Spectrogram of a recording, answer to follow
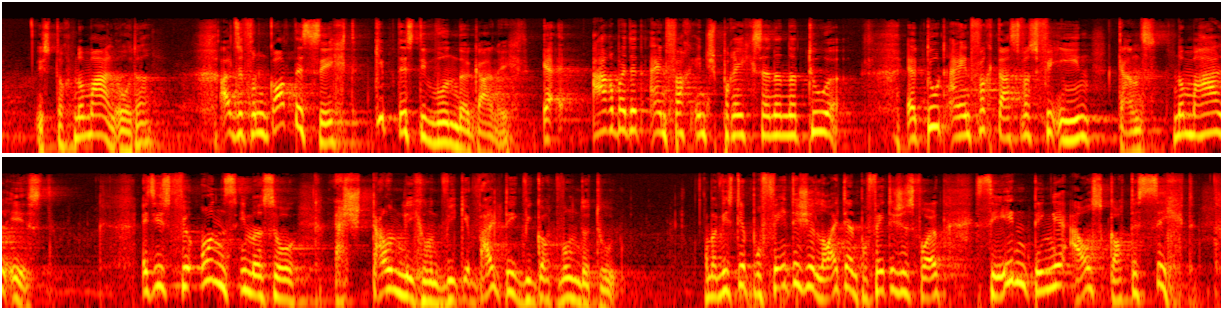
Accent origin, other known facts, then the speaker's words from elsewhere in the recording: Austria; Aber bei uns in Österreich ist das ganz anders.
